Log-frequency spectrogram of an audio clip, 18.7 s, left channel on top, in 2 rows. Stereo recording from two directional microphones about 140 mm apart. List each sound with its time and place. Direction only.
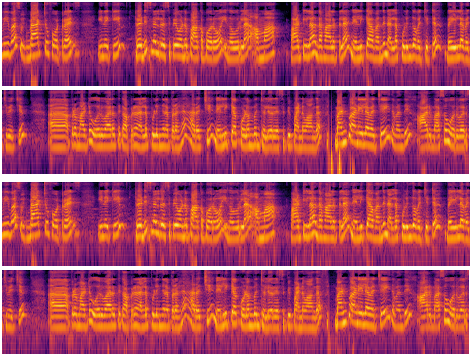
0.0 s speech: 55° left (ahead or behind)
